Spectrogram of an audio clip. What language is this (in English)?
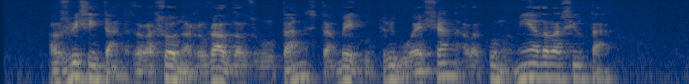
Catalan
